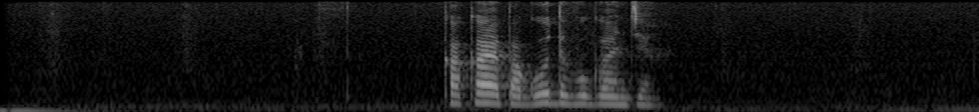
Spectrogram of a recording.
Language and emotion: Russian, neutral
